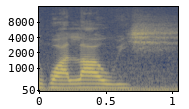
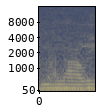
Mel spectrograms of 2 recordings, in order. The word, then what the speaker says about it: Malawi: So, we're going to spell Malawi. Before, I don't know. Growing up, I thought it was Walawi, but then I realized it's Malawi, but we're going to try spell Malawi.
